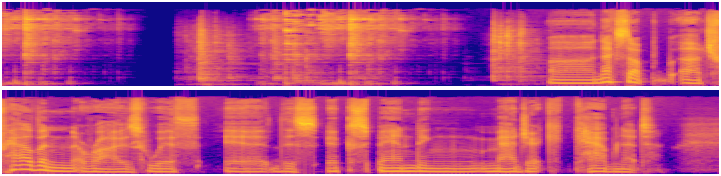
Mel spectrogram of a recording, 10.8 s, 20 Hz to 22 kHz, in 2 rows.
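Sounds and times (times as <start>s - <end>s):
glass impacts with hollow metallic trash can reverb: 1.4s - 4.1s
speech: 4.1s - 10.4s.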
